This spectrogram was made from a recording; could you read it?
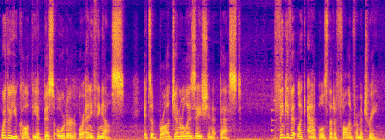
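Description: A man's voice: mid-range voice, animated, brisk, sharp tone, a little hiss or hum. A man playing a cool young hunter in a video game, terse, matter-of-fact and unruffled. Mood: calm, reflective.

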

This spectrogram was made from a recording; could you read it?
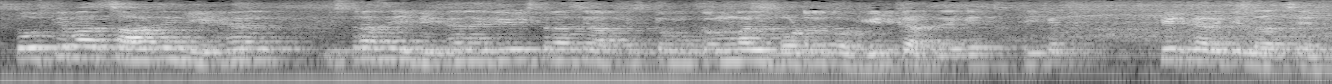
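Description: A man in his twenties with a Pakistani accent, explaining informally as he hosts a product demonstration and sales pitch, often adding check-in tags. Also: fairly quick, a little mellow. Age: 20s. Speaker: business video host demonstrating machinery. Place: small tiled indoor factory room. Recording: echoey tiled room, distant mic, faint noise.

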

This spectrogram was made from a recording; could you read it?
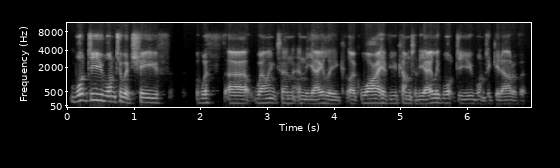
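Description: A male reporter puts straightforward questions to a player. His voice is medium in pitch, and the recording sounds slightly dull and lo-fi. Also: brisk, a little mellow. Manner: plain, direct questioning. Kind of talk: press conference questions.

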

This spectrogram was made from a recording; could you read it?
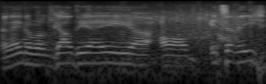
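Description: A man giving live, measured commentary on a ski jumping competition, explaining scores and distances with pauses and fillers. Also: a little high, steady tone, noisy background. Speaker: sports commentator.

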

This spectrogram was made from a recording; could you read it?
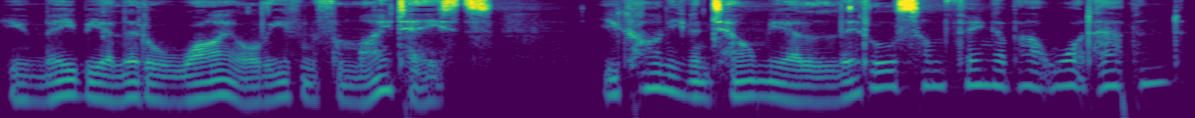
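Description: A man voicing an earnest, awed young man from a storybook in a hushed, breathy ASMR whisper. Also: lowish voice, lively intonation. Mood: curious. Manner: hushed, drawn-out, earnest telling.

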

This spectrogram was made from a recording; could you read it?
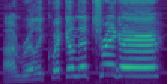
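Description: A very high, squeaky villain who threatens the hero with a sneer. The line is read close to the mic in a dry booth, game style. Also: male voice, sing-song, measured pace, dry recording, soft background music, heavily acted. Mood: menacing. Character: squeaky menacing male villain boss.

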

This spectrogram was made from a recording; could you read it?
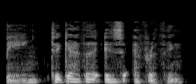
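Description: A man voicing a tender, earnest young lover in an audiobook, soft and reassuring. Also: fairly low pitch, fairly quick, slightly rough, dry recording, dull audio.

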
